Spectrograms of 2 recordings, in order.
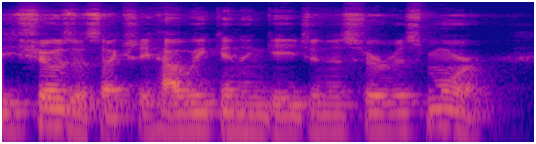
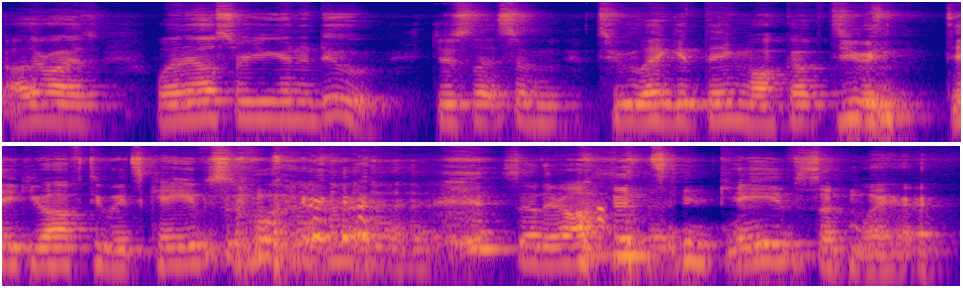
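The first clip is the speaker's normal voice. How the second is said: laughing, louder and higher; 6 semitones higher, 8 dB louder than usual. Retold or imitated. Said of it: "He said".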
